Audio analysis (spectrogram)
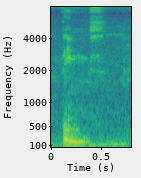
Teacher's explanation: ujung lidah diletakkan di antara gigi atas dan gigi bawah atau menyentuh pinggiran gigi · Lihat posisi lidah sedikit menjulur ke depan gigi. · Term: lingua dental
